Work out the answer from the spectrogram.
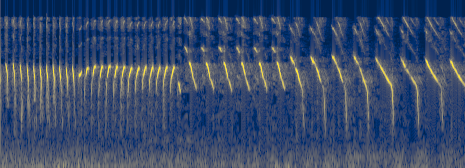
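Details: Canary song meant for teaching canaries proper singing: a long, fast, steady rolling trill, then a series of sharp descending whistled sweeps repeated about three per second.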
